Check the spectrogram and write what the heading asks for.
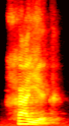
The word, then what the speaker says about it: Hayek: Hayek, con J.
